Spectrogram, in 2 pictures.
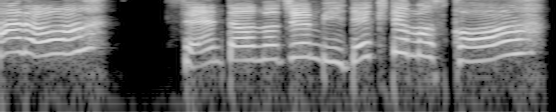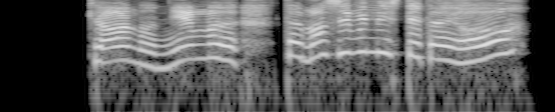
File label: HELLO JP; GF Alarm; M500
